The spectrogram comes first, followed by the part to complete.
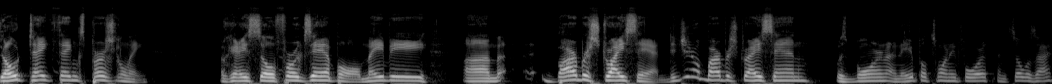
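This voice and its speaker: A man speaks at a moderate pace in a high pitch, with big swings in loudness. The recording is very clean with a silent background. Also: ordinary pitch variation. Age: 60s. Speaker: meteorologist and podcast host. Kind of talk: casual chat.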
